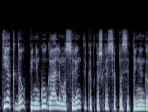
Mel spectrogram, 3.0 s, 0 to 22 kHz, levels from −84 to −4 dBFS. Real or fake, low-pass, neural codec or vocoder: real; 7.2 kHz; none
